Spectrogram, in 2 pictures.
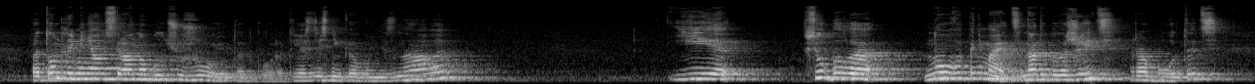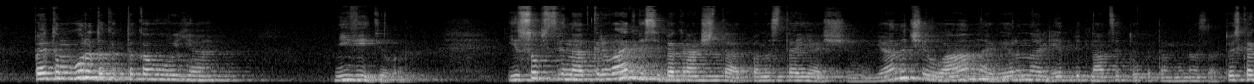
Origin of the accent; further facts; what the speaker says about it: Saint Petersburg, Russia; also born or lived in Russian Far East; Хотя я родилась на Дальнем Востоке, но корни у меня, не знаю, там, в 10-м поколении петербуржцы.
